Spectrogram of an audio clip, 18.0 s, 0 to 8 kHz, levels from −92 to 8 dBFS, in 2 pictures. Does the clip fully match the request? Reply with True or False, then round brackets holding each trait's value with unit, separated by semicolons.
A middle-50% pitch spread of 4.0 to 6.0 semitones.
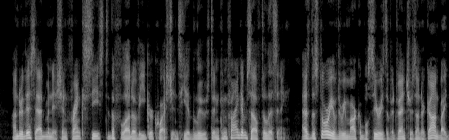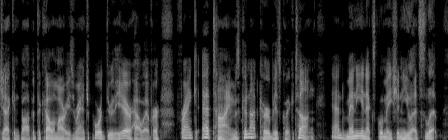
True (4.6 semitones)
